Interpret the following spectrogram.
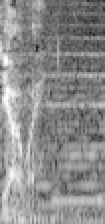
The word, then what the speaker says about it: Yahweh: According to one account, Abraham knew God by his intimate personal name, conventionally pronounced Yahweh. Passages with the name Yahweh, which in German is spelled with a J, scholars refer to as J.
